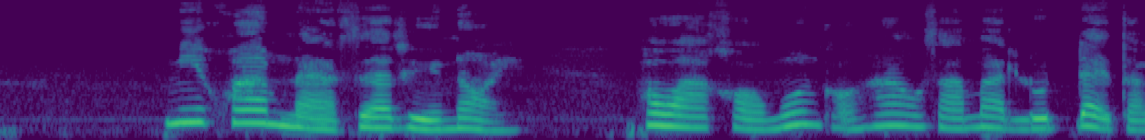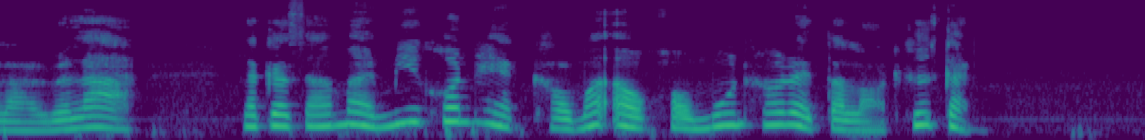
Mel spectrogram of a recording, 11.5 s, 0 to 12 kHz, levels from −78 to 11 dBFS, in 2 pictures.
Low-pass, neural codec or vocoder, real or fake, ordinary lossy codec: none; none; real; none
